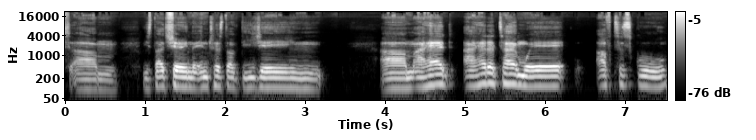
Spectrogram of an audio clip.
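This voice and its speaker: In a Sotho accent, a man with a dark, mellow tone speaks with fairly even intonation and long, frequent pauses. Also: medium pitch for a man, fairly slow pace. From South Africa, Free State (Kroonstad). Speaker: DJ and house music producer. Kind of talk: radio interview. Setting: radio studio.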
